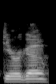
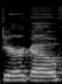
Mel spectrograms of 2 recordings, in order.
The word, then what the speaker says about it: Dirigo: half old uh d i have to ask dirigo why dirigo dirigo so it's spelled d-i-r-i-g-o and it is latin for i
